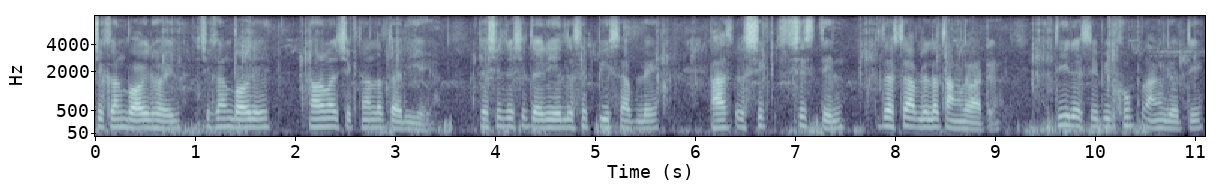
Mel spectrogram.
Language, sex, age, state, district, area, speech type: Marathi, male, 18-30, Maharashtra, Thane, urban, spontaneous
